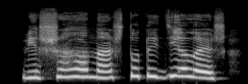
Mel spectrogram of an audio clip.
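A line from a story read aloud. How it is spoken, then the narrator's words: Wailed. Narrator (Russian): взвыла я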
